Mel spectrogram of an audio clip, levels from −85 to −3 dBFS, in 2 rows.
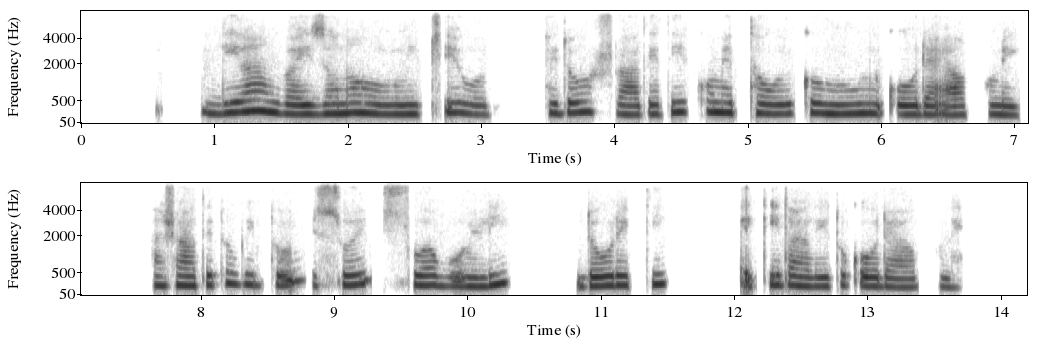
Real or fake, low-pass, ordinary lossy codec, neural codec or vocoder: fake; 7.2 kHz; Opus, 16 kbps; codec, 24 kHz, 0.9 kbps, WavTokenizer, medium speech release version 2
